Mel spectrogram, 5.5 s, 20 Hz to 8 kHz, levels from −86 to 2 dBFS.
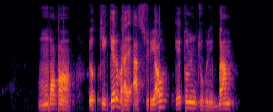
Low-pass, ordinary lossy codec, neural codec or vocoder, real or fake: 7.2 kHz; Opus, 24 kbps; none; real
